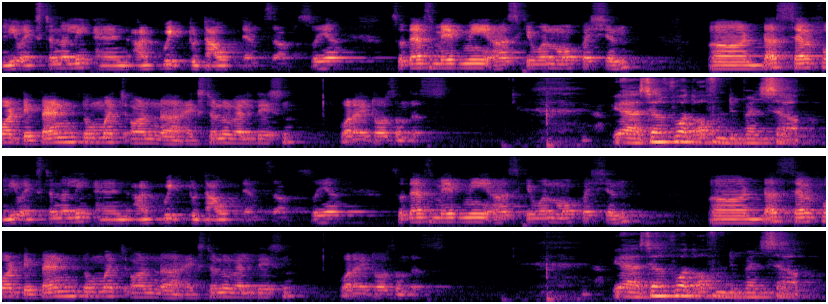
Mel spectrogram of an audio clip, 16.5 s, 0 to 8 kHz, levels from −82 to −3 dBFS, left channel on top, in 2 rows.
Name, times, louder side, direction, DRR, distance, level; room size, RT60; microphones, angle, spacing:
voice 1, 0.0-3.5 4.0-6.3 7.1-11.2 11.6-12.5 14.0-14.1, left 4 dB, 60° left, 0.9 m, -27 dB
voice 2, 13.6-16.2, left 3 dB, 85° left, 1.4 m, -25 dB
29.0 x 21.0 x 7.6 m
head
